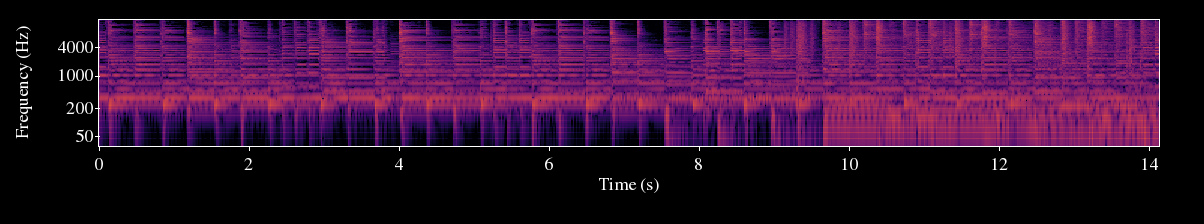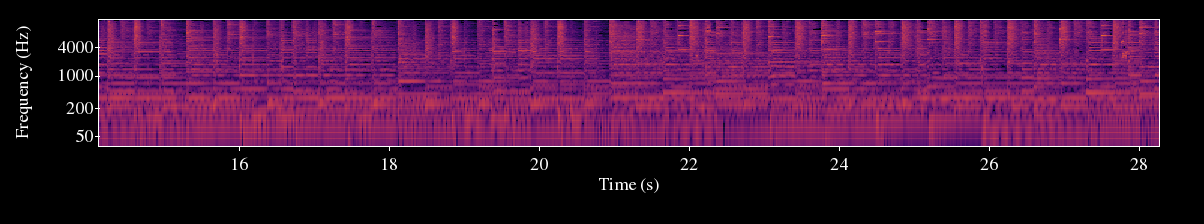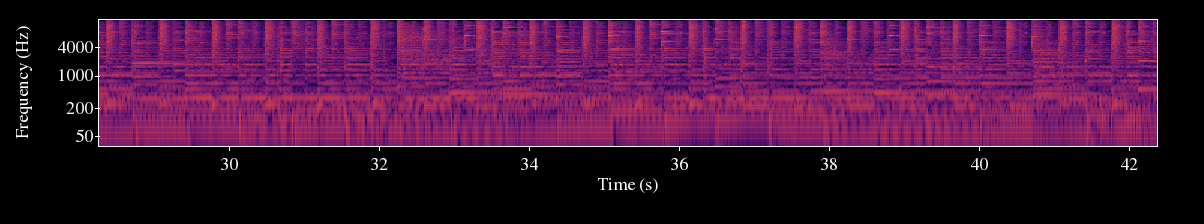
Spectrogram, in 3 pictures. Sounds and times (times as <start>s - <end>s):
Music: 0.0s - 42.3s.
